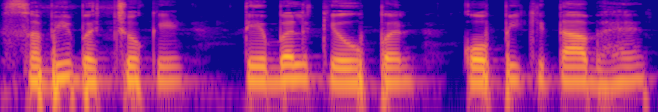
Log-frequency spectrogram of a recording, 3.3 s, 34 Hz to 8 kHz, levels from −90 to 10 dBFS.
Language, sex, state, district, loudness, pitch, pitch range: Hindi, male, Jharkhand, Ranchi, -17 LUFS, 155 Hz, 150-160 Hz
